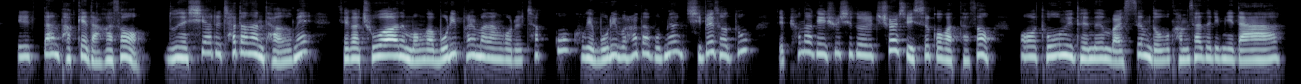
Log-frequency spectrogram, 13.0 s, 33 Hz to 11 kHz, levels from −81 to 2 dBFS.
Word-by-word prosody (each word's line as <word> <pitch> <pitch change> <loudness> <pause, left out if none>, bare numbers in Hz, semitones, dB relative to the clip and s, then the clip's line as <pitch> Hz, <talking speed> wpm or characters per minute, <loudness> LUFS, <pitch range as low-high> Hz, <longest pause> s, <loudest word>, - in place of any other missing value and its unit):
일단 225 +4 -1
밖에 200 +2 -1
나가서 180 +4 0 0.2
눈에 200 +2 +3
시야를 275 +6 -3
차단한 280 -2 +2
다음에 195 - -1 0.3
제가 195 0 +2
좋아하는 230 +2 +6
뭔가 175 0 +1
몰입할 240 +7 +1
만한 205 -4 +2
거를 175 -1 -4
찾고 245 - -7
거기에 210 - +1
몰입을 205 +4 +1
하다 265 +2 -1
보면 255 +7 -2
집에서도 280 - -3 0.2
이제 - - -9
편하게 285 -2 -2
휴식을 260 -2 -3
취할 345 +7 0
수 235 - -2
있을 200 +4 -1
것 205 - 0
같아서 180 +5 -1 0.3
어 220 -1 -1
도움이 230 +2 +3
되는 195 -1 +2
말씀 165 +8 0
너무 175 -1 -2
감사드립니다. 185 -1 0
215 Hz, 380 characters per minute, -22 LUFS, 190-255 Hz, 0.3 s, 좋아하는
